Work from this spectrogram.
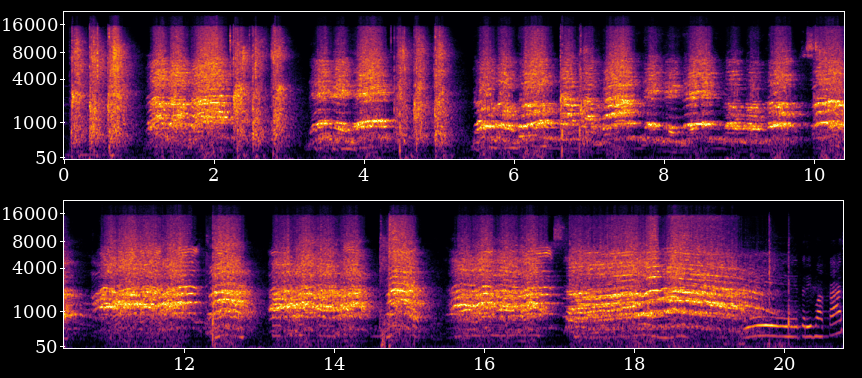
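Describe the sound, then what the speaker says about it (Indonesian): A group does the tepuk semangat clapping chant in a teacher-training class: loud, energetic shouted chanting with hand claps, coming in repeated bursts separated by brief pauses. "kita tepuk semangat dulu"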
